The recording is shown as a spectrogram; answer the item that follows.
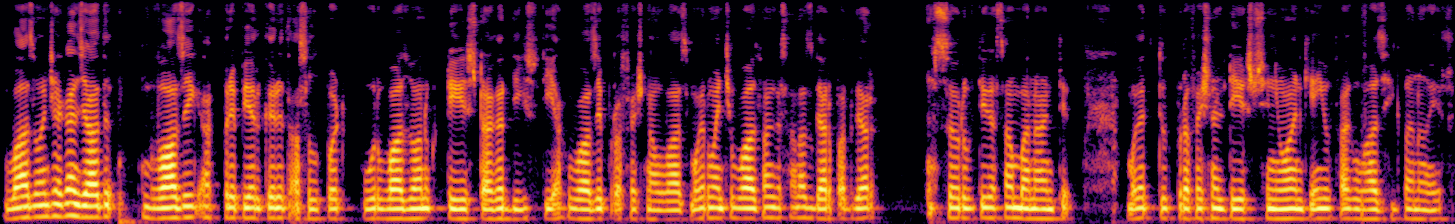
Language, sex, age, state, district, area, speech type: Kashmiri, male, 18-30, Jammu and Kashmir, Pulwama, urban, spontaneous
